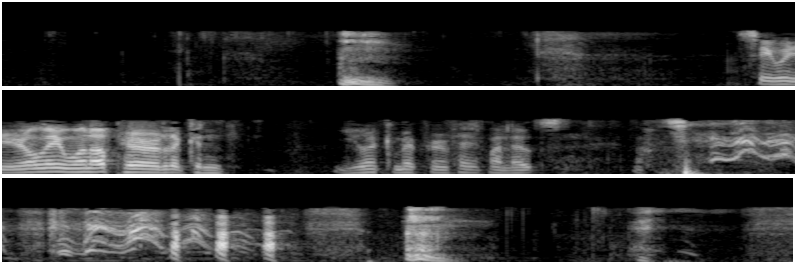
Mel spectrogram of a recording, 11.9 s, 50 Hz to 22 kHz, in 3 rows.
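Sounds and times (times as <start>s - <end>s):
harsh throat clear from someone with a tickle in the throat: 1.6s - 2.1s, 9.9s - 10.4s
speech: 3.8s - 7.8s
laughter: 7.4s - 9.5s.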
